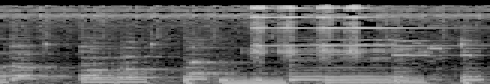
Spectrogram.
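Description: A bicycle bell rings out in a quick series of bright, metallic dings, loudest in the middle, over a steady low tonal backing with no one speaking.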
